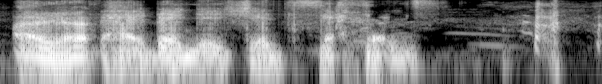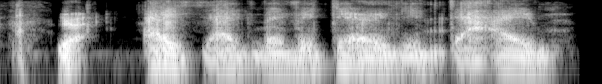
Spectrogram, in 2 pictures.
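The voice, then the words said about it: Disguised alien character voice impression. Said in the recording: “sounds somewhat similar to Leia's Bausch disguise from Return of the Jedi ... That was a good impression too, by the way ... how much I tanked my blank impression ... do the show in the Bush voice”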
